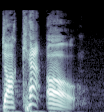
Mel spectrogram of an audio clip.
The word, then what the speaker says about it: dokeo: The kind of thinking that's being warned against in Hebrews 4:1 is called dokeo. D-O-K-E-O. D-O-K-E-O. Omicron O, then Omega O. Long O. Dokeo.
